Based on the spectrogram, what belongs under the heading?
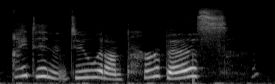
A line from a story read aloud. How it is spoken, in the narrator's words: he moaned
